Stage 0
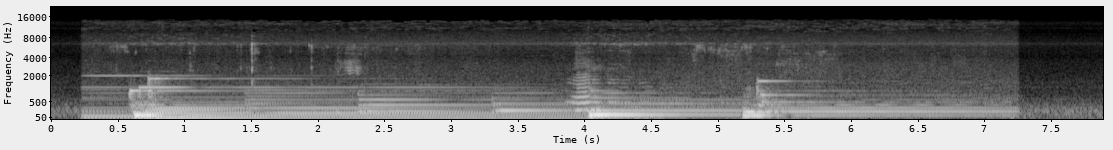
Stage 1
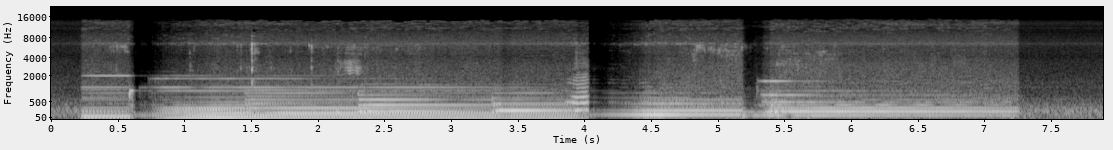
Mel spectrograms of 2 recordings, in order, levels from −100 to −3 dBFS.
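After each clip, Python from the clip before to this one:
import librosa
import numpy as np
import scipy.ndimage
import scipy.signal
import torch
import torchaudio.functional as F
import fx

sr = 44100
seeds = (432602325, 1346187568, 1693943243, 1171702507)

y = fx.over_compress(x, sr, threshold_db=-28.0, ratio=-0.5)
y = y * librosa.db_to_amplitude(2.5)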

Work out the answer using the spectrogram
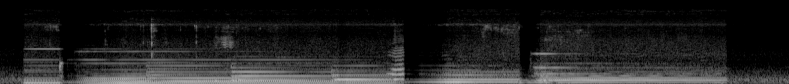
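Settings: y = fx.peak_eq(x, sr, hz=1100.0, db=-6.5, octaves=0.39)
y = y * librosa.db_to_amplitude(1.0)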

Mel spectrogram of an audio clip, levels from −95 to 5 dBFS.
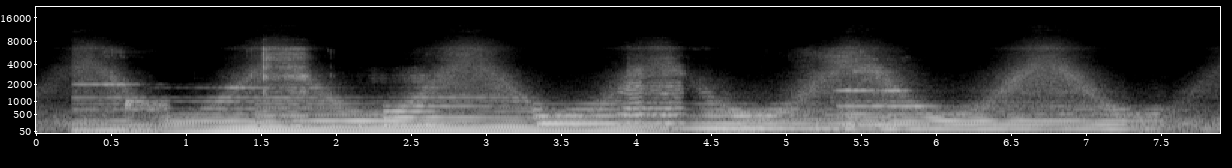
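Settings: y = fx.rev_gated(x, sr, seeds[0], gate_ms=290, shape='rising', drr_db=0.0)
y = fx.chorus_voices(y, sr, voices=2, hz=0.7, base_ms=21, depth_ms=3.2, mix_pct=30)
y = fx.filter_lfo_lowpass(y, sr, shape='sine', hz=0.78, low_hz=440.0, high_hz=4200.0, q=2.4)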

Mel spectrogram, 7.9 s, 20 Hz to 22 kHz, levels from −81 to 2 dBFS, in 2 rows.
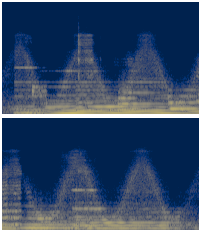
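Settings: y = 10.0 ** (-12.0 / 20.0) * np.tanh(x / 10.0 ** (-12.0 / 20.0))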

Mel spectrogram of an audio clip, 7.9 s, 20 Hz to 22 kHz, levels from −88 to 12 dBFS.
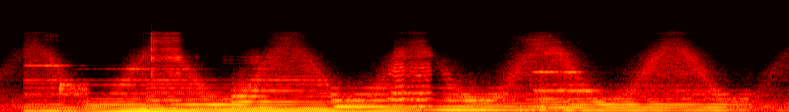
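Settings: y = fx.air_absorb(x, sr, metres=130.0)
y = y * librosa.db_to_amplitude(1.0)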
